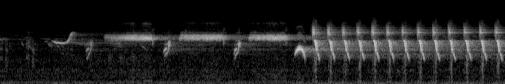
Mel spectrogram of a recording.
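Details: Nightingale song with several long, steady whistled notes followed by a loud, rapid, regular trill of repeated sharp notes.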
